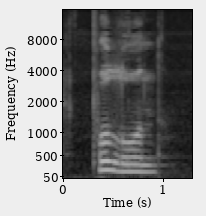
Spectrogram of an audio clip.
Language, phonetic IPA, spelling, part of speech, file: Ukrainian, [pɔˈɫɔn], полон, noun, Uk-полон.ogg
- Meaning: captivity, custody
